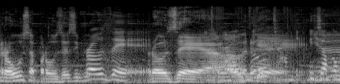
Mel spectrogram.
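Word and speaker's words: Rosé: Bacanya Rose apa Rose sih? Rose.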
